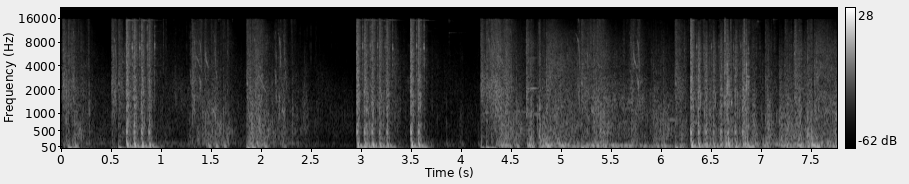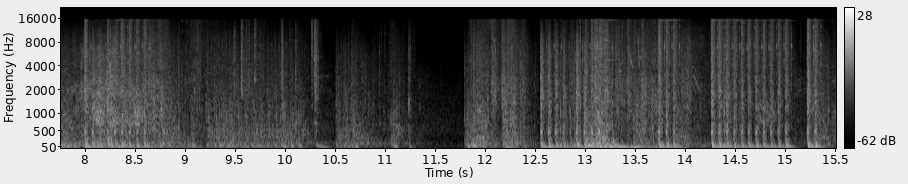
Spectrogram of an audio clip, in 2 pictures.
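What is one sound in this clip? A rifle fires rapid bursts of loud shots.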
